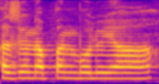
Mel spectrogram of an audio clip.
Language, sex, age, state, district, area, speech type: Marathi, male, 18-30, Maharashtra, Ahmednagar, rural, spontaneous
